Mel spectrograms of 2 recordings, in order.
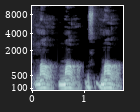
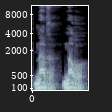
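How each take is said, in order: First: "مغ" with a heavy, dark m; weight the meem of "مغ" like the ghayn; "مغ" mispronounced, thick from the first letter; thickened meem. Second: "مغ" starting thin and ending thick; light meem, heavy ghayn. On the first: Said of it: "حرف الميم ما بيتنطقش كده". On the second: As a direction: keep m light in "مغ", then weight the ghayn. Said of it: "انتقلت من الترقيق بتاع الميم إلى التفخيم". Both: Shown as a demonstration.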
